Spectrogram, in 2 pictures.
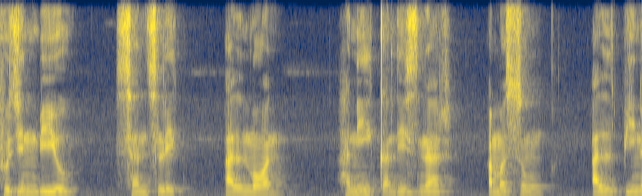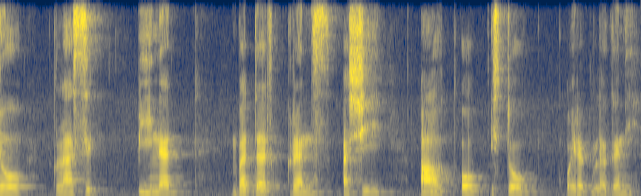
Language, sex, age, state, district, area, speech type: Manipuri, male, 45-60, Manipur, Imphal West, urban, read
